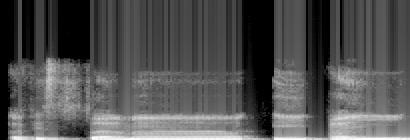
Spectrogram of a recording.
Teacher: 2 huruf hamzah harus ditahqiq dengan baik, dibaca i, diberikan haknya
